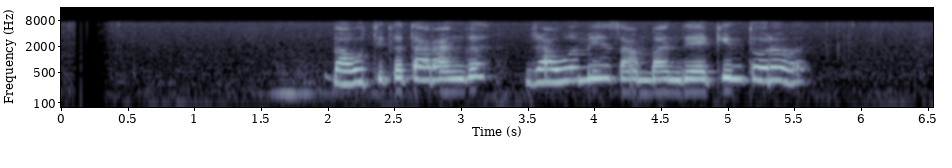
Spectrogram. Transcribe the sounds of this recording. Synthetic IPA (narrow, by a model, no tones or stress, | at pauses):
bawt̪ikət̪aɾaŋɡə | rawʋəmeːsamband̪əjakint̪oɾəʋə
